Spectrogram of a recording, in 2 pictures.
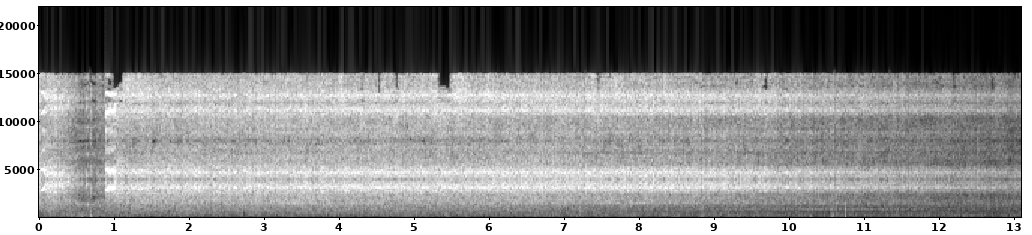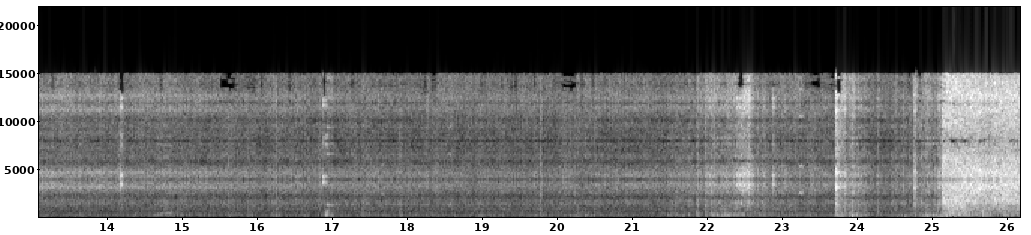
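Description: Diesel locomotive running down the line, heard from the cab as a steady rushing rumble with a hiss, fading gradually over the middle. Near the end come several sudden loud bursts of noise, the last and loudest about a second before the end.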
